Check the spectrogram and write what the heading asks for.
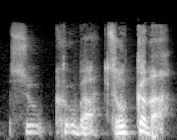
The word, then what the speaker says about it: Tsukuba: And in the right-hand seat, flight engineer Yoshio Tsukuba. Tsukaba. Tsukaba. Yeah, that's how you say it.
